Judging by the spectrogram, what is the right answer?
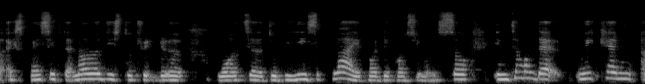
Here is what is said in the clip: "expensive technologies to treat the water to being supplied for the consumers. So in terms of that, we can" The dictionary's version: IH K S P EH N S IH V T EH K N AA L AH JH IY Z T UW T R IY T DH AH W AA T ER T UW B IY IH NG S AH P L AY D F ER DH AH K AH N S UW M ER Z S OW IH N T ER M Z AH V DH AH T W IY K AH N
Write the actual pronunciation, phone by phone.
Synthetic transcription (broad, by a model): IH K S P EH N S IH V T EH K N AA L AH JH IY S T UW T R IY T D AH W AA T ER T UW B IY IH NG S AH P L AY F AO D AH K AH N S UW M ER S OW IH N T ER M AH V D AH T W IY K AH N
